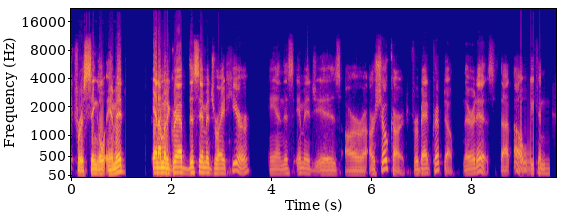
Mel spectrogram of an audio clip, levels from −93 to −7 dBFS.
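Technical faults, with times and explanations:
0.14–0.98 s and 1.64–2.72 s, microphone overload: the loudest syllables turn harsh and crackly, likely because the input ran about 7 dB and then about 11 dB past the converter's limit, flattening about 3% and then 5% of the samples.
0.93 s, 1.92 s and 2.94 s, microphone volume stepped down: voice and background drop abruptly by about 2 dB, 7 dB and 4 dB, likely the call software cutting input gain after those distorted peaks.
8.98–9.70 s, robotic sound from repeated short buffers: just after "it is", the sound becomes a rigid metallic buzz at 50 Hz, likely from a 20 ms buffer being repeated to cover late audio, replacing about half the real signal.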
